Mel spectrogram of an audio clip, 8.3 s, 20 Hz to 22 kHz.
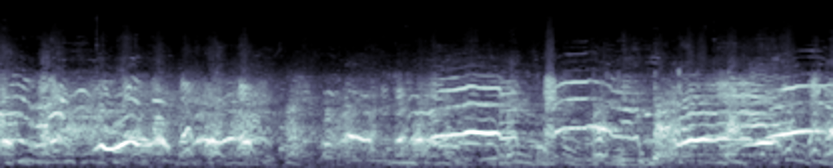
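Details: Husky teams of four dogs starting at Rendlesham, January 2016, giving wavering high whines and yelps over a busy background of barking and people talking.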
